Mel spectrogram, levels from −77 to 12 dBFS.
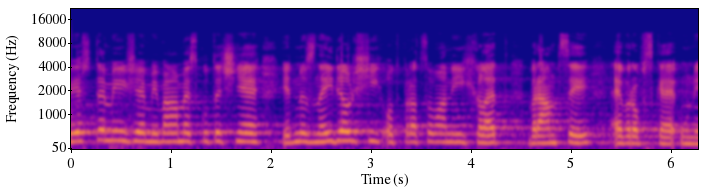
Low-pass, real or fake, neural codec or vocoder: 10.8 kHz; real; none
